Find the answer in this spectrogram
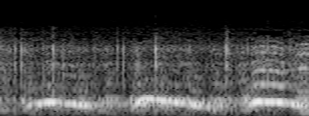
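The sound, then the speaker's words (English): Owl hooting: three smooth, drawn-out hoots at an even pace, each rising then falling in pitch, over a soft background. “Mother Goose had a house built in the wood, an owl at the door as a watchman stood.”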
